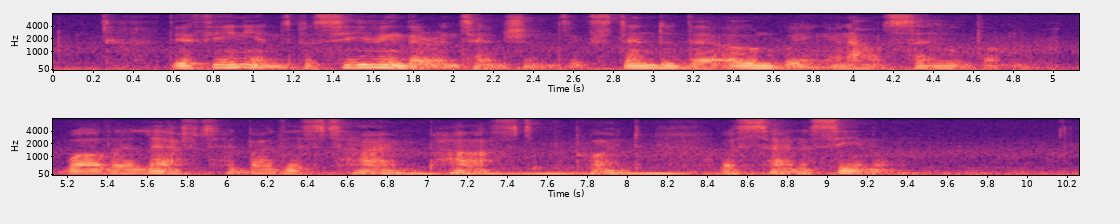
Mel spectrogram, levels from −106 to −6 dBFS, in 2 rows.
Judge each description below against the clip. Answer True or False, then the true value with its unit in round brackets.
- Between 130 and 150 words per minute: True (140 wpm)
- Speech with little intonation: False (4.2 semitones)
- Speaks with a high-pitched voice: False (110 Hz)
